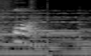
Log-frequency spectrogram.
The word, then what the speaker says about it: он: difference okay let's continue he in Russian will be on it's very similar to the preposition on isn't it on on the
